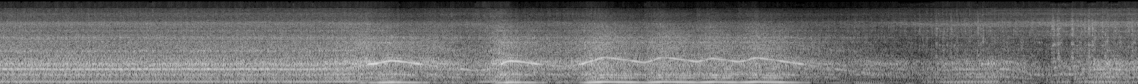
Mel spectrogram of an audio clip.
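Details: 1997 Mazda MX-5 Miata, microphone on the radiator, idling after start: a steady hum, then engine speed hunts up and down in a repeating wavy surge; abnormal idle, owner asking for diagnosis, cause unknown.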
